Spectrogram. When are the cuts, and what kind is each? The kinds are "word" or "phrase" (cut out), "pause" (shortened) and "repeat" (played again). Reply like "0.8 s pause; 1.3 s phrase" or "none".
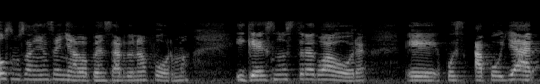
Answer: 3.2 s word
